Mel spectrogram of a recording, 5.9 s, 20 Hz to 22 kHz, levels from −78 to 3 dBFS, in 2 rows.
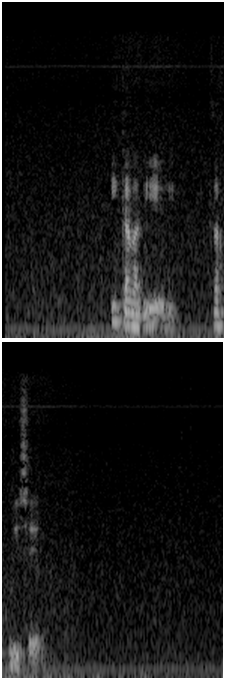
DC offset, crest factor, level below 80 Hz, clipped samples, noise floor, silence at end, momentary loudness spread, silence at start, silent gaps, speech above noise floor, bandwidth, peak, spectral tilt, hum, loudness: under 0.1%; 24 dB; -56 dBFS; under 0.1%; -55 dBFS; 0 s; 27 LU; 0.05 s; none; 25 dB; 16.5 kHz; -10 dBFS; -5.5 dB/octave; none; -31 LUFS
